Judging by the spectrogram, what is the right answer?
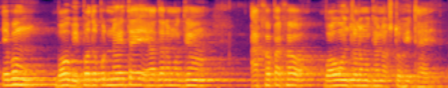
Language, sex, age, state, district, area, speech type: Odia, male, 45-60, Odisha, Khordha, rural, spontaneous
